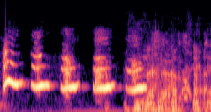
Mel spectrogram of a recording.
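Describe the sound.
A dog gives four short, evenly spaced barks in quick succession, loud, before a person starts talking.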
